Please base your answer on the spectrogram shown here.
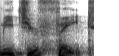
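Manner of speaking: fierce, held-in, restrained battle cry. Playing a character charging an enemy with two swords: screaming a battle cry.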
